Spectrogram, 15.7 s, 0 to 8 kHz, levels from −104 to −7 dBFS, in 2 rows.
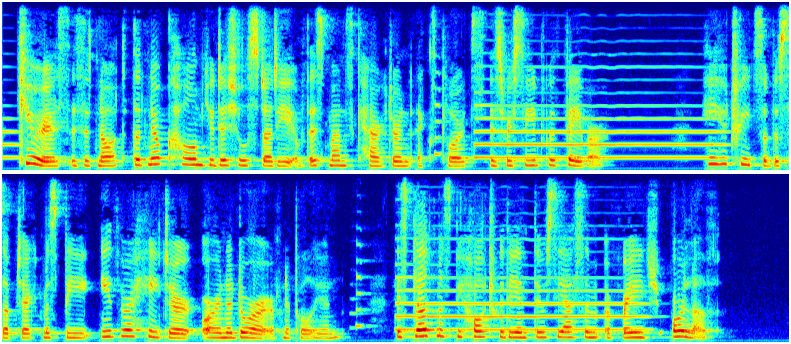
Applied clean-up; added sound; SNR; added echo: none; Wind instrument, woodwind instrument; 14 dB; none.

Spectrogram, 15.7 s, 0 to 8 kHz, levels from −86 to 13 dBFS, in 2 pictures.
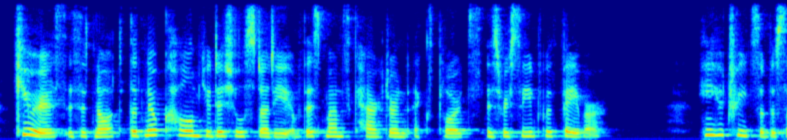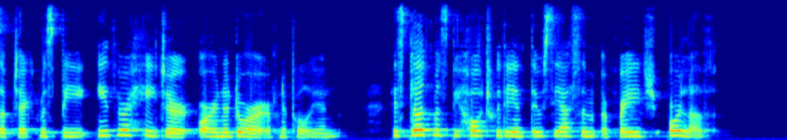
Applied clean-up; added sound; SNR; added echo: none; none; none; none.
